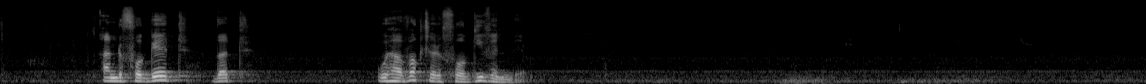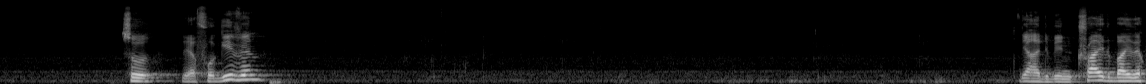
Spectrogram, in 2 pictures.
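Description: A man speaks slowly and calmly into a microphone, in short phrases with long pauses, his voice echoing slightly.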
